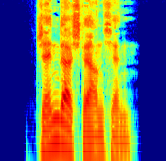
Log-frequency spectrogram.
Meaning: asterisk (*) inserted to mark a word as gender-neutral
- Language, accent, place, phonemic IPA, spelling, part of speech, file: German, Germany, Berlin, /ˈd͡ʒɛndɐˌʃtɛʁnçən/, Gendersternchen, noun, De-Gendersternchen.ogg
